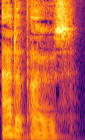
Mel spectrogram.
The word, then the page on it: adipose: British English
